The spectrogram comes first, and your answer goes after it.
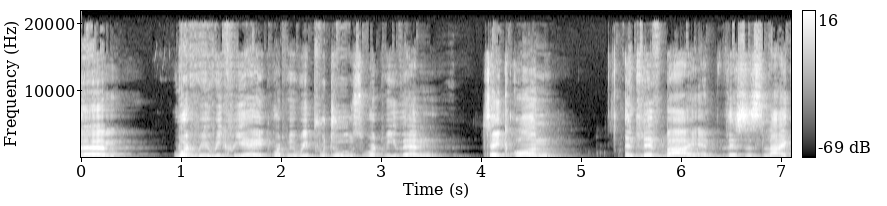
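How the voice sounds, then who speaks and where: Speaking very slowly in a German accent, a man has a fairly high pitch and ordinary pitch variation. Audible room echo surrounds his voice. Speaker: spiritual channeler. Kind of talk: channeled spiritual talk. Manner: halting.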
